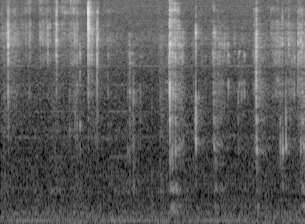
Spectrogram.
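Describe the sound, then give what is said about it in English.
Someone chews pretzels with faint crunches and moist mouth sounds, a steady run of chomps broken by a few sharper, crisper bites. “It's a food, so just guess what kind of food. Pretzels.”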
